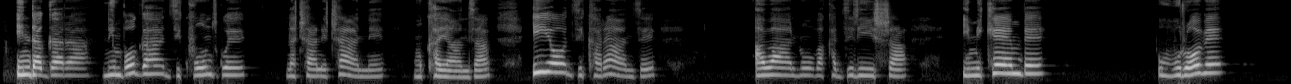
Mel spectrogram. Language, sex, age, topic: Rundi, female, 25-35, agriculture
